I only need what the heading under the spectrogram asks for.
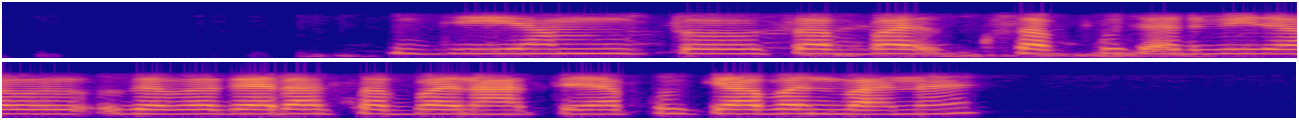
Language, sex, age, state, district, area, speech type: Hindi, female, 18-30, Bihar, Vaishali, rural, conversation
